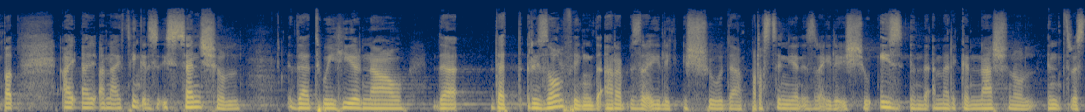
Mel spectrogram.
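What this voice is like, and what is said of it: Lebanese-accented English. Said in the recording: “I do come from Lebanon ... forget about the accent”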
